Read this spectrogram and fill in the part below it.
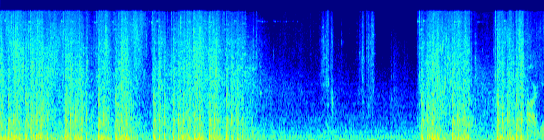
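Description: Rapid gunfire at a shooting range in the video game Titanfall: dense, loud bursts of shots fill the opening seconds, drop away briefly, then return with more firing near the end.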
